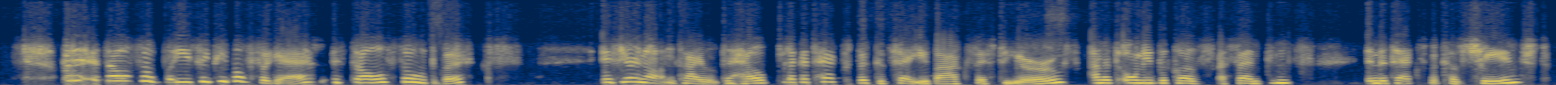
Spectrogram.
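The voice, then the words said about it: Northern Irish Belfast accent. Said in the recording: “you can tell by my accent, I come from Belfast”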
